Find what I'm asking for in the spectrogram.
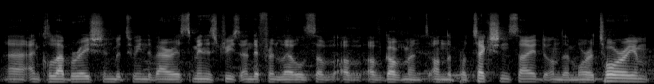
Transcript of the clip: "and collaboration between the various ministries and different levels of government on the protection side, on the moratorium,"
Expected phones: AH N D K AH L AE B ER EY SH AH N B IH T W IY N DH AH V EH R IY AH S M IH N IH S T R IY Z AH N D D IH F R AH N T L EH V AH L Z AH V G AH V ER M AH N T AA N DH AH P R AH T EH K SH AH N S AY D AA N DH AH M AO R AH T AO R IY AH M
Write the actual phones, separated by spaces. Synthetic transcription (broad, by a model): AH N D K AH L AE B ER EY SH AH N B IH T W IY N DH AH V EH R IY AH S M IH N IH S T R IY Z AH N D D IH F R AH N T L EH V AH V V AH V G AH V ER M AH N T N DH AH P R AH T EH K SH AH N S AY D N DH AH M AO R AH T AO R IY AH M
